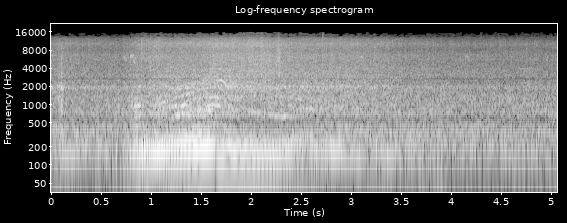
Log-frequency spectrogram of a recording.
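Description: Lada Niva's engine revving up about a second in and dropping back over the next two seconds as the driver tries to pull the stuck car forward through the mud, then running more quietly.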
